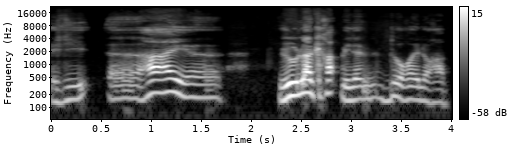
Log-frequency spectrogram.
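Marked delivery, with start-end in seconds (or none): 0.9-2.9 put-on thick French accent, slower. Retelling his own past words in English, thick French accent English. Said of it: "un accent à dormir debout".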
